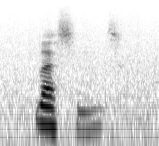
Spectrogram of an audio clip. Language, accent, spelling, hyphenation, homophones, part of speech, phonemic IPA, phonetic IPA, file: English, US, lessons, les‧sons, lessens, verb / noun, /ˈlɛs.ənz/, [ˈlɛs.n̩z], En-us-lessons.ogg
- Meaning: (verb) third-person singular simple present indicative of lesson; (noun) plural of lesson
